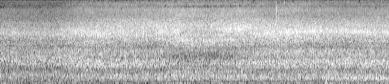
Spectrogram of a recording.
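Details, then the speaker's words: Industrial space heater after burner replacement, fired in local mode bypassing the thermostat: steady, even roar of flame and blower with no pops, rumble or flutter. The burner lit right away and runs normally. "Alright, fired right over."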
